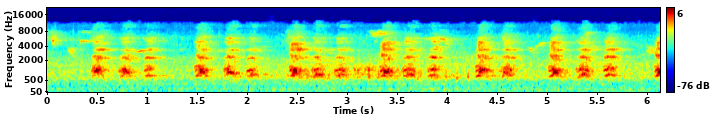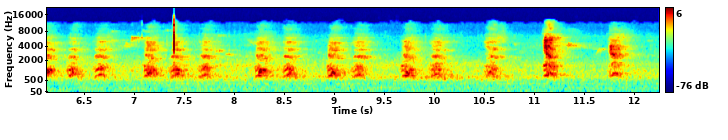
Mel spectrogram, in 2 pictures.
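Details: Shih Tzu puppy Toby, one year old, keeps up a long run of shrill yapping barks at a whitetail deer in his yard, irregular doubles and triples with a sharp click midway.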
